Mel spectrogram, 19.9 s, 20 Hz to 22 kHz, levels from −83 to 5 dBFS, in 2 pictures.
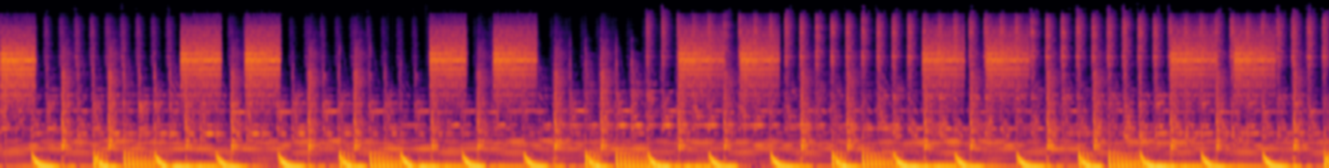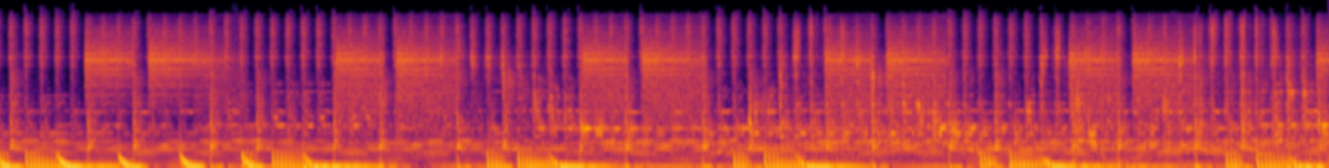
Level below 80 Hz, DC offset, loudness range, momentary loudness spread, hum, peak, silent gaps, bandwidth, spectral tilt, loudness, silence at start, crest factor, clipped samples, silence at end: -18 dBFS; under 0.1%; 1 LU; 4 LU; none; -2 dBFS; none; 17 kHz; -3.5 dB/octave; -15 LUFS; 0 s; 14 dB; under 0.1%; 0 s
